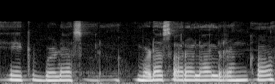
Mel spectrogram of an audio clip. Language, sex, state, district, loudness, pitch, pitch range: Hindi, male, Bihar, Vaishali, -12 LUFS, 200 Hz, 195-205 Hz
